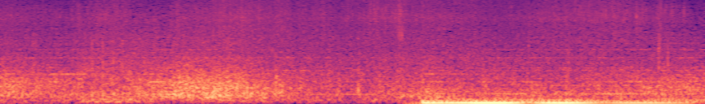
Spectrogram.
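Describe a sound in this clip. Footsteps thud on a dirt path.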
